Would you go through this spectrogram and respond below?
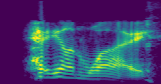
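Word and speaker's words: Hay-on-Wye: Hay on Wye, is that what you said in Wales? – Hay on Wye, yeah.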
